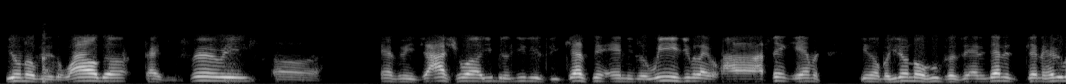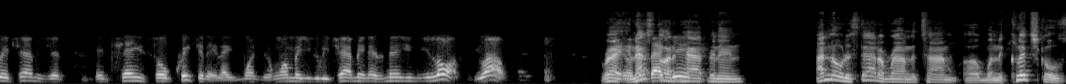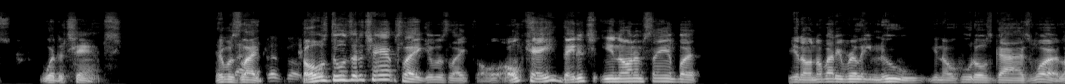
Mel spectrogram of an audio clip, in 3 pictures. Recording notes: The phone interview was live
